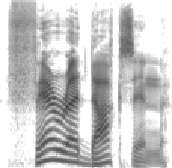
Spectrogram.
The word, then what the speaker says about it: ferredoxin: It is ferredoxin. Ferredoxin. Ferredoxin, ferredoxin, here I am. I don't know, that's what my brain went to. It is spelled F-E-R-R-E-D-O-X-I-N. It's, yeah, like Frère Jacques. Ferredoxin, frere.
